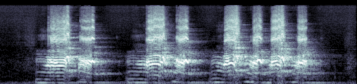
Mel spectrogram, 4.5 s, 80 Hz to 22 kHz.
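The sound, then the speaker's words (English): Goose honking imitated on a short reed goose call with a reed about an inch long and three-quarters of an inch wide. Loud, nasal honks come in three quick clusters, two, two, then three. “But the short reed goose call, as in the name, the reed is about an inch long and about 3/4 inch wide. And it's more for advanced calling, and it sounds something like this.”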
